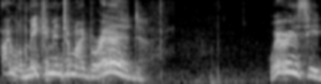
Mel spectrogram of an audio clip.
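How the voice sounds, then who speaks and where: A put-on character voice comes through raspy and fairly high in pitch. It moves at a fairly slow pace. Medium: read story. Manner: blustering, menacing.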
